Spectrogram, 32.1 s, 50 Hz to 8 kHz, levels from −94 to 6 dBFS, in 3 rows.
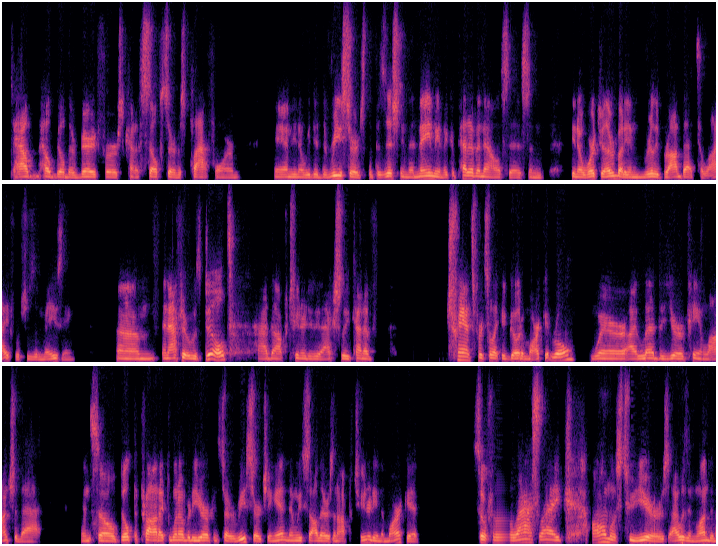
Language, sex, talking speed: English, male, 190 wpm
